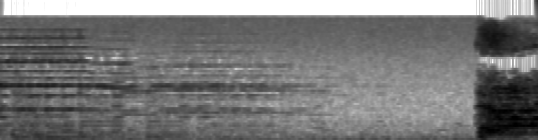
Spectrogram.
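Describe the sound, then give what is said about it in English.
A Wookiee's loud, rough roar of rage rises and slowly fades over a few seconds, ending in a sudden harsh burst of noise. “roared his rage.”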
